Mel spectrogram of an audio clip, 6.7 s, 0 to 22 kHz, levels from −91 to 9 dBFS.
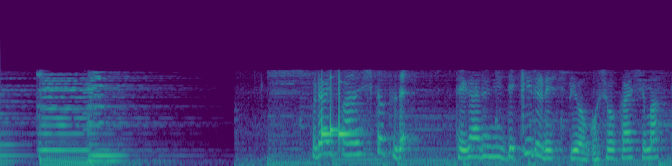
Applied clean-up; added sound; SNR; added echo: none; none; none; reverberation time 0.5 s.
